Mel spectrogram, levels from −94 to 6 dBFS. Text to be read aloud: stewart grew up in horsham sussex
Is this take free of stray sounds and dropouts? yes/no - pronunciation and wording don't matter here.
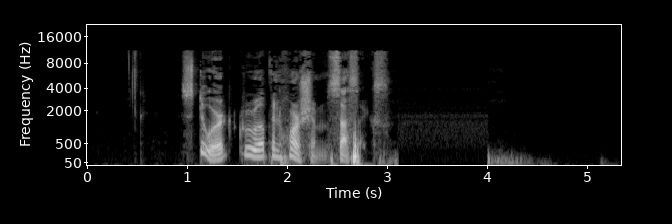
yes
